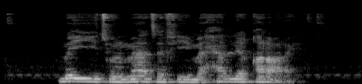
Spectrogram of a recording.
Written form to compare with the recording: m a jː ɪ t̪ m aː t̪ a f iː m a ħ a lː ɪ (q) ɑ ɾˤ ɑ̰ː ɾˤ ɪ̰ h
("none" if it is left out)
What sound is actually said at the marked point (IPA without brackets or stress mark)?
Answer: q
